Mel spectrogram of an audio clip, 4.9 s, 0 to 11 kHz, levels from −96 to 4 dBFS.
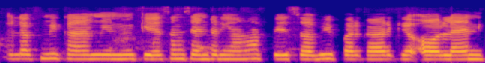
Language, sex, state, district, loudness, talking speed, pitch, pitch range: Hindi, female, Bihar, Sitamarhi, -18 LUFS, 110 wpm, 225 Hz, 215-230 Hz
